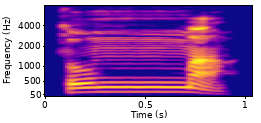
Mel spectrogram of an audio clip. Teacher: ثم یہاں پر بھی ثم میں میم مشدد ہے تو یہاں غنہ ہوگا اور غنہ کی آواز کو ناک میں 2 حرف کے برابر کھینچ کے رکھیں گے، ایک حرف سے 2 حرف کے برابر.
